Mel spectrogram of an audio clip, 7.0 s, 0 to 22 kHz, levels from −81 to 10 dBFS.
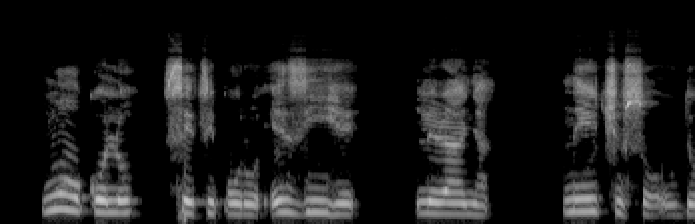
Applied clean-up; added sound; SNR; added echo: none; none; none; none.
